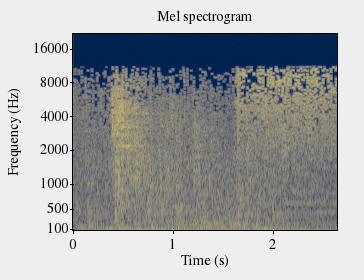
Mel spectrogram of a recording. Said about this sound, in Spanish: A los pocos minutos, varias cargas de profundidad persiguen al submarino. Inmersión, 45 metros. Gilmore ordena sumergir aún más el Growler. Pero las explosiones continúan.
